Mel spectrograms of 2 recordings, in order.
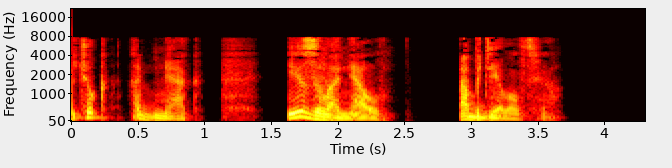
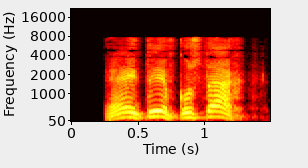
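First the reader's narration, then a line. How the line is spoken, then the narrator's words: Shout. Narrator (Russian): крикнул Славка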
